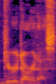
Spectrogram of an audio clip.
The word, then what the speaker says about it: Giridharadas: There's a great book called Winners Take All by Anand Giridharadas, Giridharadas. That's it, Giridharadas.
